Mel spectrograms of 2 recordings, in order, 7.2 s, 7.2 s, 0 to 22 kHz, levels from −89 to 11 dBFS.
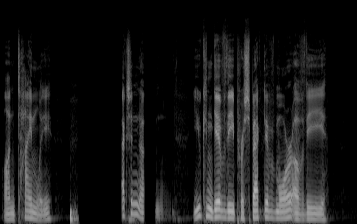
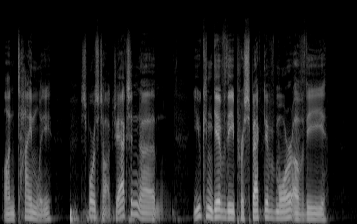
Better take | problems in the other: second | audio cutting out; at 1.5 s for 1 s and at 3 s

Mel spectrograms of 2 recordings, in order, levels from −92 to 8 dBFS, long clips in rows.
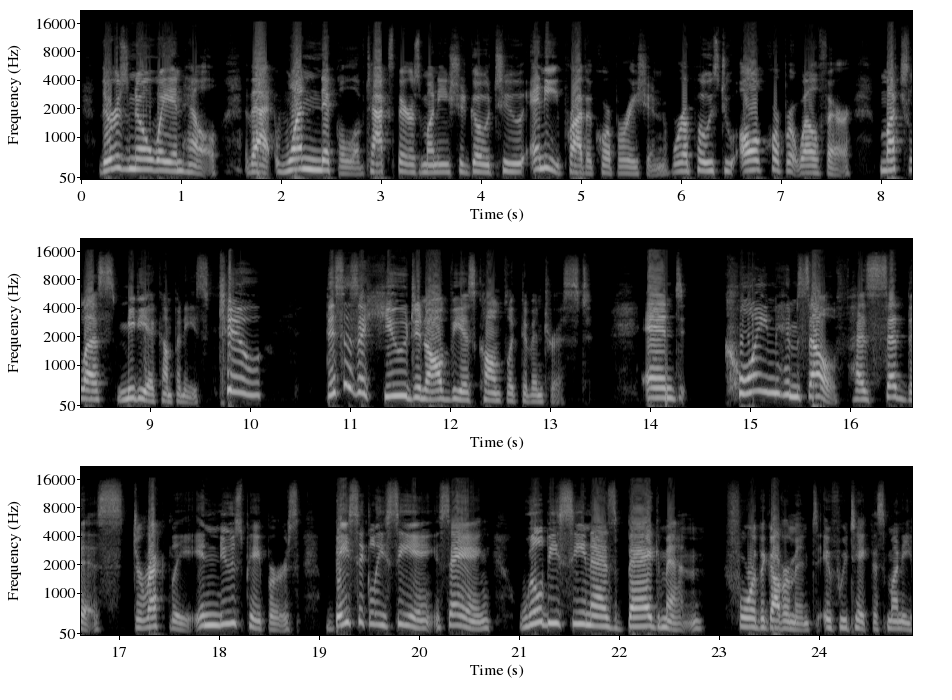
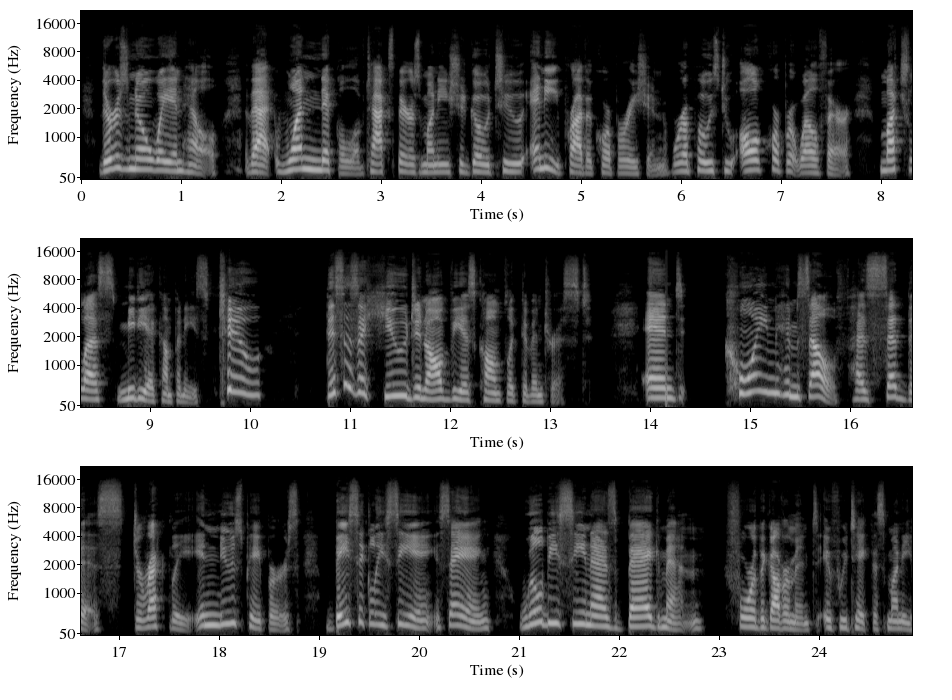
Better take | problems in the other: second | distortion; slight; 2% of the sound clipped

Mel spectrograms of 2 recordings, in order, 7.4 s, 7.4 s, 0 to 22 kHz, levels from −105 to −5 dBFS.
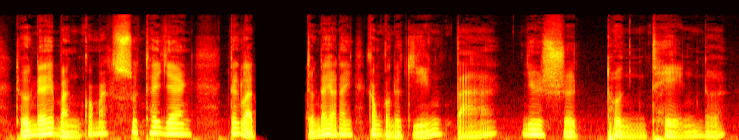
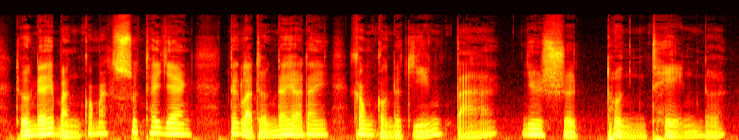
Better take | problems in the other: second | audio freezing; at 2.5 s for 0.5 s

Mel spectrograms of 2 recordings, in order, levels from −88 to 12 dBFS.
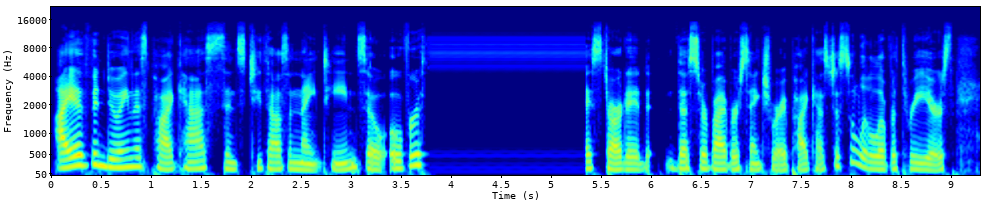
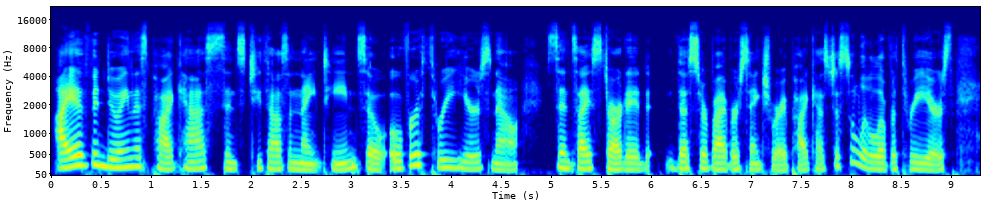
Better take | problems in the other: second | audio freezing; at 4 s for 1.5 s

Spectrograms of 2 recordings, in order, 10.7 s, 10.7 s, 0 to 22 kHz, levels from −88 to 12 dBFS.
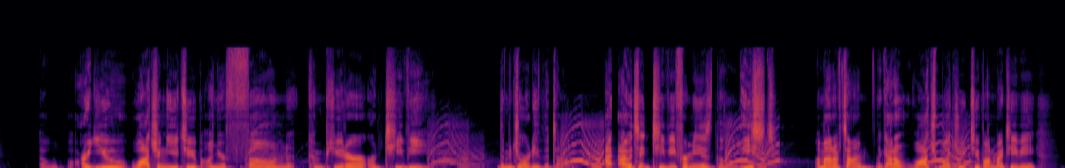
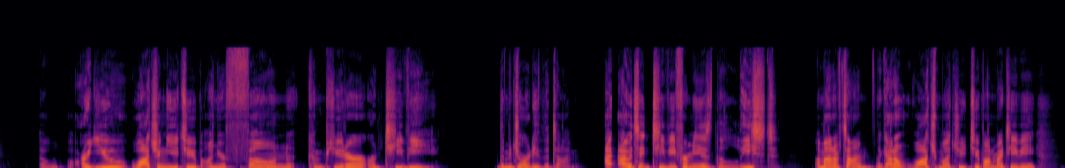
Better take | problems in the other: second | siren; noticeable; from 2.5 to 9.5 s; peak 4 dB below the speech

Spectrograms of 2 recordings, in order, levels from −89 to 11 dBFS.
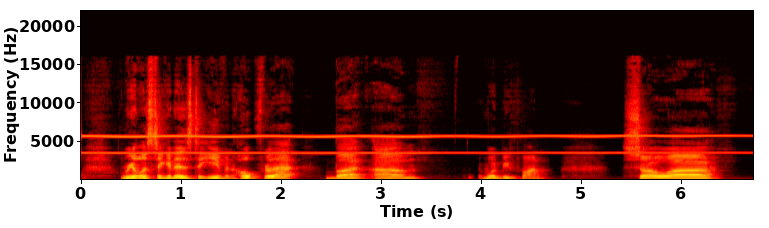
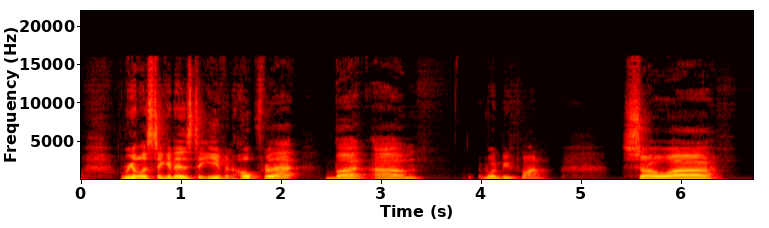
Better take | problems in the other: second | high-pitched whine; loud; throughout; 5.5 kHz, 9 dB below the speech

